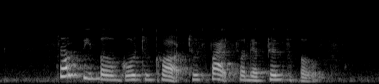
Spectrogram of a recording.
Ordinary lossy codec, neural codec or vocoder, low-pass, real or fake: MP3, 48 kbps; vocoder, 22.05 kHz, 80 mel bands, HiFi-GAN; 5.4 kHz; fake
